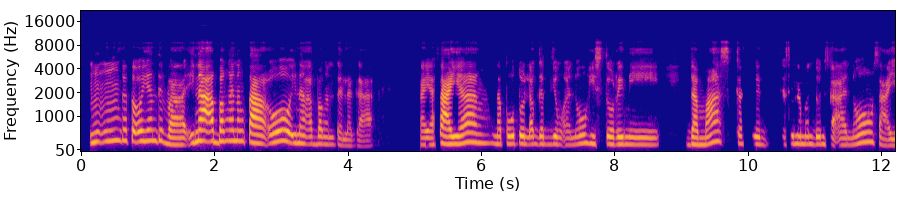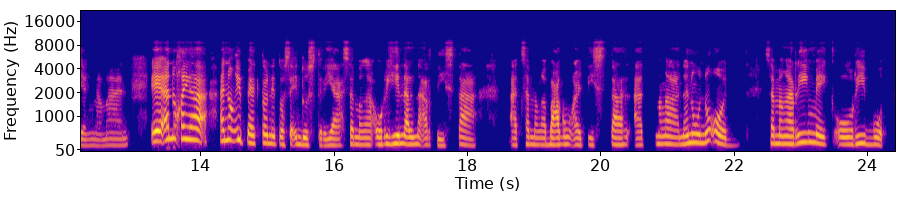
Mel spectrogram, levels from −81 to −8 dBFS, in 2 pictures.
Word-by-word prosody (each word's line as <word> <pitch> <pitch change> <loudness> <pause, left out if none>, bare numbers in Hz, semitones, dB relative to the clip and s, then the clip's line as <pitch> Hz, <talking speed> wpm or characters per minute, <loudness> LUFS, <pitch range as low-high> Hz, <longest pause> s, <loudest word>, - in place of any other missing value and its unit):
Mm, 290 +4 -3
totoo 290 -2 0
'yan, 305 +1 -1
di 300 -4 -4
ba? 195 -3 0
Inaabangan 290 +2 +5
ng 295 -1 -3
tao, 255 +4 +4
inaabangan 210 -4 -3
talaga. 160 -4 -12 0.7
Kaya 190 0 -4
sayang 235 +3 +3
naputol 215 0 -1
agad 210 0 -5
yung 200 -3 -2
ano, 205 +5 -5
history 210 -2 -2
ni 195 -1 -5 0.4
The 200 +1 +1
Mask 245 +9 -3
kasi 210 -3 -7 0.2
kasi 205 +2 -16
naman 215 -1 -5
dun 210 0 -2
sa 185 - -7
ano, 230 +9 -3
sayang 175 -4 -7
naman. 175 +2 -12 0.3
Eh, 285 +1 +10
ano 360 +2 +5
kaya 345 -3 +6 0.2
anong 310 +1 +3
epekto 240 -6 +2
nito 215 -3 -1
sa 195 - -4
industriya 185 -2 -2
sa 215 - -3
mga 195 -1 -4
orihinal 210 +1 +3
na 205 - -4
artista 180 0 -7 0.5
at 185 0 -6
sa 205 -2 -5
mga 190 -2 -5
bagong 200 +1 0
artista 190 +1 -4
at 185 +1 -6 0.2
mga 215 -2 -2
nanonood 250 - +2 0.5
sa 225 -1 -1
mga 220 -1 +2
remake 240 -3 0
o 200 0 0
reboot? 200 -3 -2
210 Hz, 135 wpm, -22 LUFS, 195-245 Hz, 0.7 s, Eh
